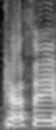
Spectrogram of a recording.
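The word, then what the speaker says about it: café: And also, you have to put the accent on the cafe, on the E. Otherwise, it's cave. Cafe has an accent.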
